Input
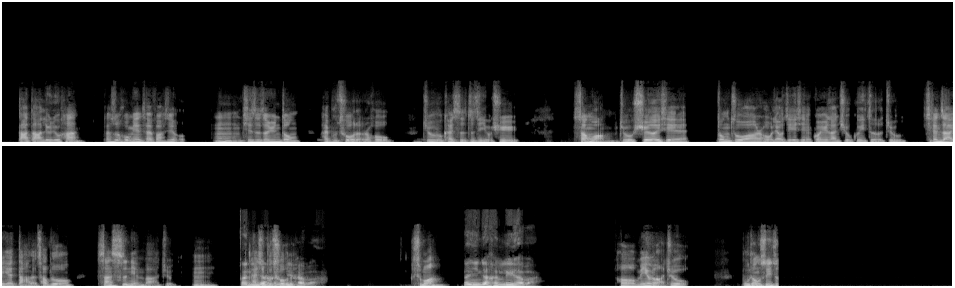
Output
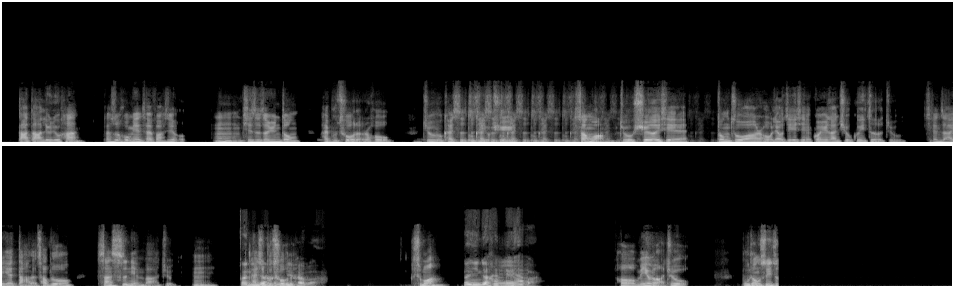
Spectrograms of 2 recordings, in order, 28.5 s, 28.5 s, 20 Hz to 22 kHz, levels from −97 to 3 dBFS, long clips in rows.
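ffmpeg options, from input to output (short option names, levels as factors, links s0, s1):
-filter_complex "[0:a]asplit=2[s0][s1];[s1]afade=t=in:st=6.51:d=0.01,afade=t=out:st=7.18:d=0.01,aecho=0:1:470|940|1410|1880|2350|2820|3290|3760|4230:0.749894|0.449937|0.269962|0.161977|0.0971863|0.0583118|0.0349871|0.0209922|0.0125953[s2];[s0][s2]amix=inputs=2:normalize=0,asplit=3[s3][s4][s5];[s3]afade=t=out:st=21.59:d=0.02[s6];[s4]aeval=exprs='val(0)*sin(2*PI*270*n/s)':c=same,afade=t=in:st=21.59:d=0.02,afade=t=out:st=22.14:d=0.02[s7];[s5]afade=t=in:st=22.14:d=0.02[s8];[s6][s7][s8]amix=inputs=3:normalize=0,asplit=3[s9][s10][s11];[s9]atrim=end=13.31,asetpts=PTS-STARTPTS,afade=t=out:st=13.15:d=0.16:silence=0.281838[s12];[s10]atrim=start=13.31:end=14.17,asetpts=PTS-STARTPTS,volume=0.282[s13];[s11]atrim=start=14.17,asetpts=PTS-STARTPTS,afade=t=in:d=0.16:silence=0.281838[s14];[s12][s13][s14]concat=n=3:v=0:a=1"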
